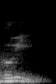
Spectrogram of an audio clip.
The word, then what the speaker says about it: bruit: feel it like a bruit. T is silent.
